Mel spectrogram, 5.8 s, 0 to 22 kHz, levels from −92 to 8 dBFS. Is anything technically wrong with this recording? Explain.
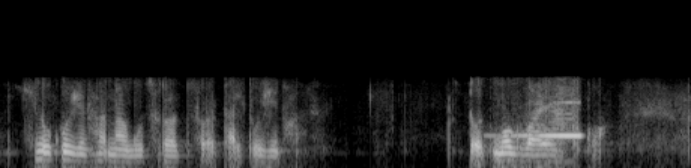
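Yes, there are two faults.

Throughout, the speech carries heavy G.723.1 codec damage: muffled and hoarse, with smeared consonants, and confined to roughly 250 Hz to 3.6 kHz. The 30 ms frames and slowly updated voice model fit a rate near 6 kbit/s. Plain band-limiting would narrow the sound without this roughness.

From 4.02 to 4.88 s there is a loudspeaker feedback squeal at 678 Hz. The microphone re-amplifies its own loudspeaker output until that one frequency runs away. It swells over most of a second to somewhat above the speech level, which sets it apart from a steady hum.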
